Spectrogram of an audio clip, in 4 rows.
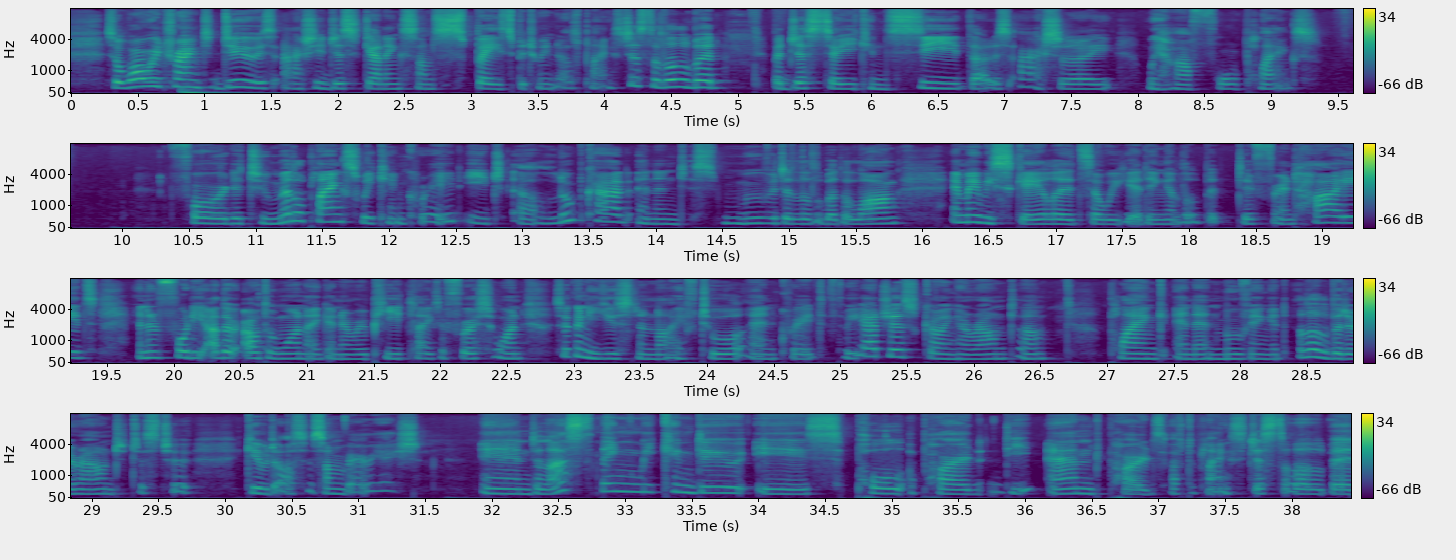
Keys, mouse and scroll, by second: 0.6 g, 1.7 middle click, 2.4-3.2 scroll down 3, 3.3 ctrl+r, 6.0 s, 8.6 ctrl+r, 10.9 s, 15.6 middle click, 16.7 alt+a, 17.6 l, 18.7 shift+h, 19.1 middle click, 19.7-20.6 scroll up 6, 20.1 shift+middle click, 21.4 k, 25.4 middle click, 26.0 scroll down 4, 26.4 middle click, 27.4 middle click, 28.2 shift+middle click, 28.3 scroll up 2, 28.8 k, 31.1 k, 32.7 scroll down 7, 32.9 middle click, 33.3 middle click, 33.4 scroll up 3, 33.8 alt+h, 34.0 middle click, 34.2-34.6 scroll up 4, 34.5 middle click, 35.2 click, 35.6-35.9 scroll down 4, 35.9 middle click, 36.3 KP_7, 37.0 g, 38.1 middle click.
